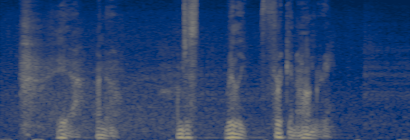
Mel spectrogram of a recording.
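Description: A young man speaks quietly and hesitantly.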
